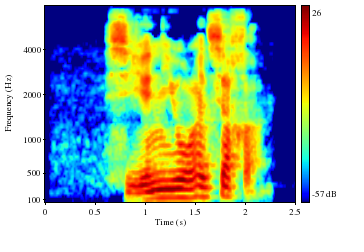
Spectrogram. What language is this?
Kabyle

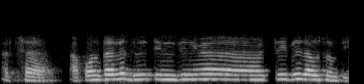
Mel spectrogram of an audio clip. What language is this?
Odia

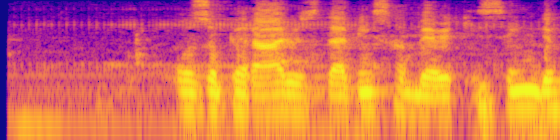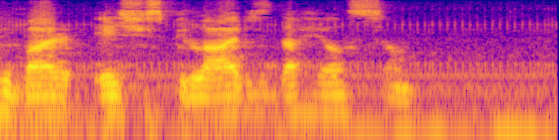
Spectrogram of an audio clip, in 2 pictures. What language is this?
Portuguese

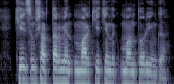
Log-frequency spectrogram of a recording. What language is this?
Kazakh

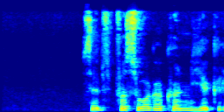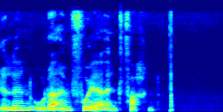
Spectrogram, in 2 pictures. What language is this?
German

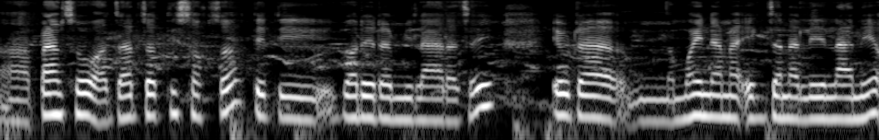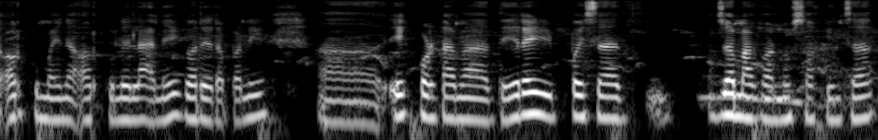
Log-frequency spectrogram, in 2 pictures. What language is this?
Nepali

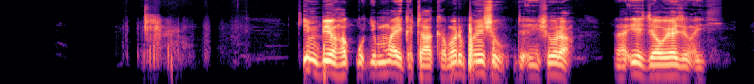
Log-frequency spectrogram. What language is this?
Hausa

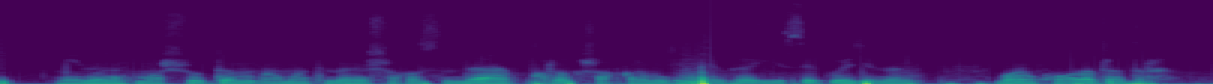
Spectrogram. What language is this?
Kazakh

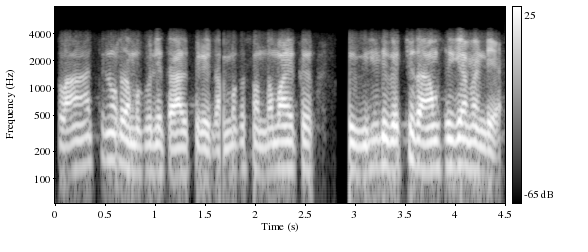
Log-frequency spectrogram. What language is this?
Malayalam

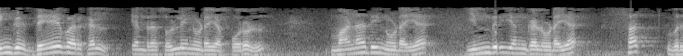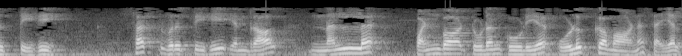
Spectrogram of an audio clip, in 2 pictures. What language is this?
Tamil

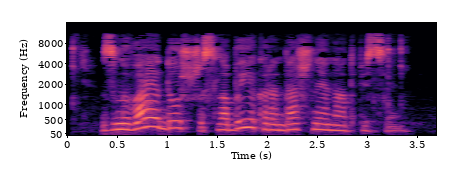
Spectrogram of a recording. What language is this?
Belarusian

